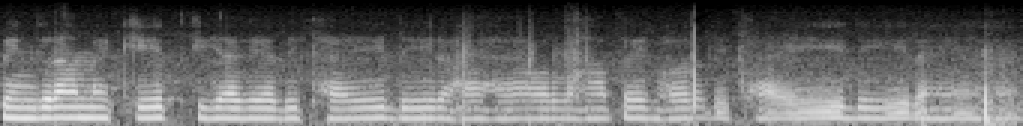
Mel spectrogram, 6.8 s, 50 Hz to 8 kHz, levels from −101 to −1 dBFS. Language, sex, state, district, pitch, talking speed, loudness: Hindi, female, Bihar, Gaya, 180 Hz, 160 wpm, -20 LUFS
